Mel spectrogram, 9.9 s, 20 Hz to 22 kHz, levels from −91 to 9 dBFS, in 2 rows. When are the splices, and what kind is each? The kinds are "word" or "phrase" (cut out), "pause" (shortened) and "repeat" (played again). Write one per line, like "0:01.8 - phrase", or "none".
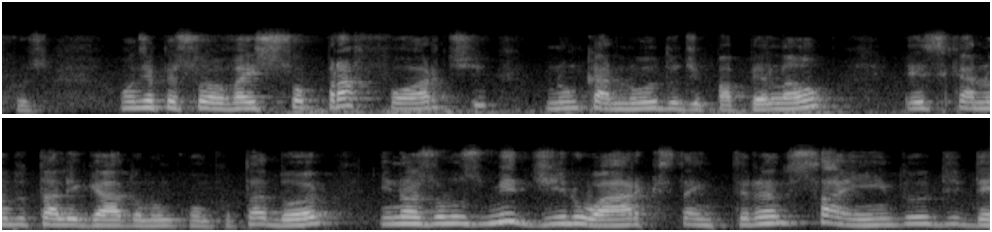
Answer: none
